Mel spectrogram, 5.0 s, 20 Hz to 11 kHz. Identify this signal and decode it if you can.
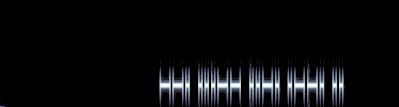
Morse code, heard as a keyed tone, about 30 wpm, 700 Hz. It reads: G3FPI
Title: DXCC-100 Call Signs - 5 Characters - Repeated 2x - 30wpm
